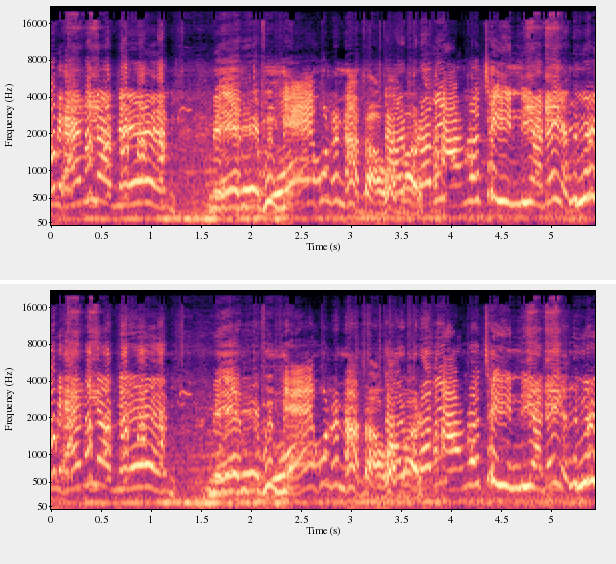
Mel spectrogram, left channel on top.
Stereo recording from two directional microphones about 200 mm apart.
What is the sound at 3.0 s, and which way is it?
Speech, 20° right (ahead or behind).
